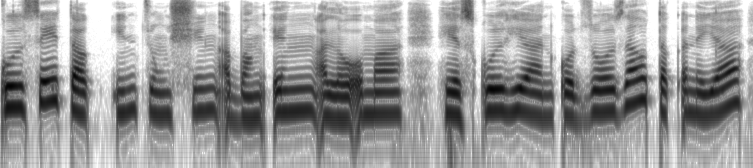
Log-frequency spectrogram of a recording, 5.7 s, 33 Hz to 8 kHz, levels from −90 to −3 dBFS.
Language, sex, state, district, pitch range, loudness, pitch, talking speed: Mizo, female, Mizoram, Aizawl, 190-215 Hz, -16 LUFS, 205 Hz, 210 wpm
